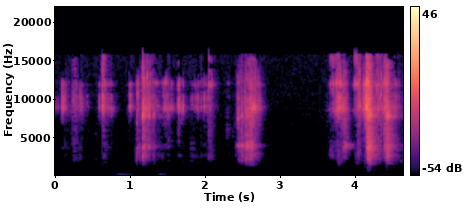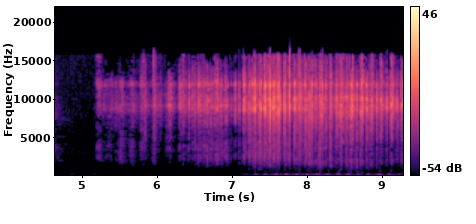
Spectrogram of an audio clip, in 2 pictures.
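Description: A small glass pepper grinder jar with a black plastic grinder top, filled with whole black peppercorns, is held in one hand and shaken so the peppercorns rattle against the glass. Brief, bright rattling bursts come and go over a quiet background, then build into a louder, continuous rattle with a low rumble in the final seconds.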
